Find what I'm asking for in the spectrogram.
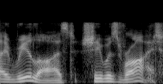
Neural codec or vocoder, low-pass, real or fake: none; 7.2 kHz; real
